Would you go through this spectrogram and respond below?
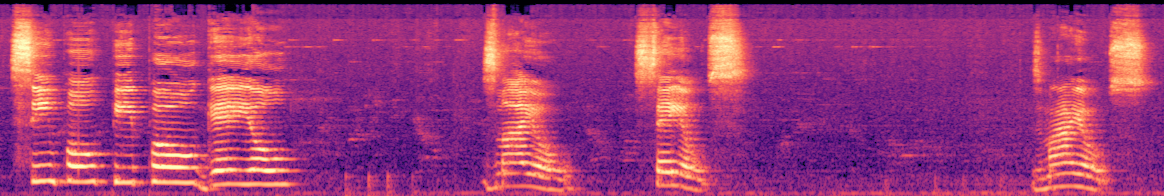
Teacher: as palavras que tem LE, você vai falar com som de OU.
